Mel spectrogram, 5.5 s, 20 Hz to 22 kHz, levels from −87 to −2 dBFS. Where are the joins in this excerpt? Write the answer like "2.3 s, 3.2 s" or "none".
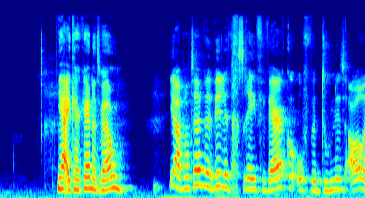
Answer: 3.5 s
